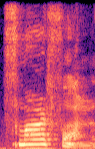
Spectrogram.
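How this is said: The pitch falls slightly at the end. "smartphone 살짝 내려오는데"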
